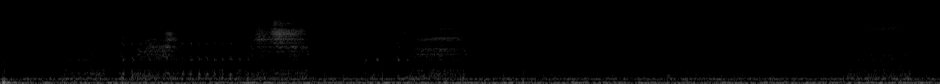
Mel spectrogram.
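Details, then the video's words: Five hungry wild barn owl nestlings in a monitored nest box at feeding time give harsh, hissing screeches, about four bursts roughly half a second to a second long, over steady low rumble and clicking. "Dinner time for 5 hungry barn owl nestlings."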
